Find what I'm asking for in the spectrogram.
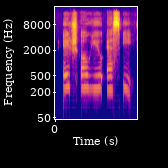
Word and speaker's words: house: 最后，请大家注意对比 h o u s e 这个词。它读作 house，o u 字母组合发 ow 这个双元音 house，它是名词，表示房屋或者房子。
